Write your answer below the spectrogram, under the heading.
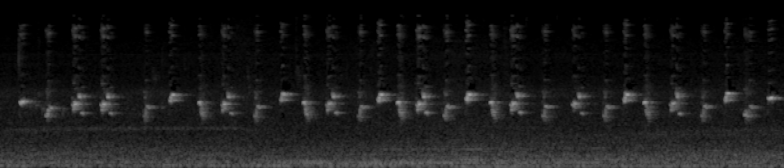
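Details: A sooty-headed bulbul in the morning sings steady paired whistles, bright high note then lower slurred note, repeated at an even pace for about twelve seconds, with a faint hum below.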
